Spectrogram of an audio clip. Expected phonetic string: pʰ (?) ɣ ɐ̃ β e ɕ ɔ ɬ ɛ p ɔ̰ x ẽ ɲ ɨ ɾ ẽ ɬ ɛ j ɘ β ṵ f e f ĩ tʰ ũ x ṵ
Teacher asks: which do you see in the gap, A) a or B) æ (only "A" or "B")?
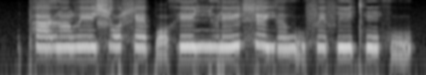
A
